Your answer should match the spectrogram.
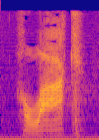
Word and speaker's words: halak: The Hebrew word for walk is, well, it sounds phonetically similar. It's halak.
